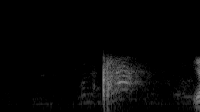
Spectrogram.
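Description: A small explosive device burning in a box gives a sudden burst of noise about a second in that fades within half a second. A short vocal 'umn' from a person follows at the end.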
